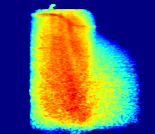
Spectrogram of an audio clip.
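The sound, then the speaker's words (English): A single airy whoosh of a paper plane, folded from a piece of paper and being flown, gliding through the air, swelling quickly to a soft peak and then trailing away over about a second, with no voices. “Fly the plane.”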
